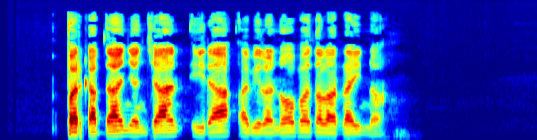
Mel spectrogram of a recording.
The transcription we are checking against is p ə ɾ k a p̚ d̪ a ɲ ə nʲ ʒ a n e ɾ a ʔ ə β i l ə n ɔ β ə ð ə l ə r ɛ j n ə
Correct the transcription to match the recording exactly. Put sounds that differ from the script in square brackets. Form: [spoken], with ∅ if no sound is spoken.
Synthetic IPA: p ə ɾ k a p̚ d̪ a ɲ ə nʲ ʒ a n [i] ɾ a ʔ ə β i l ə n ɔ β ə ð ə l ə r ɛ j n ə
